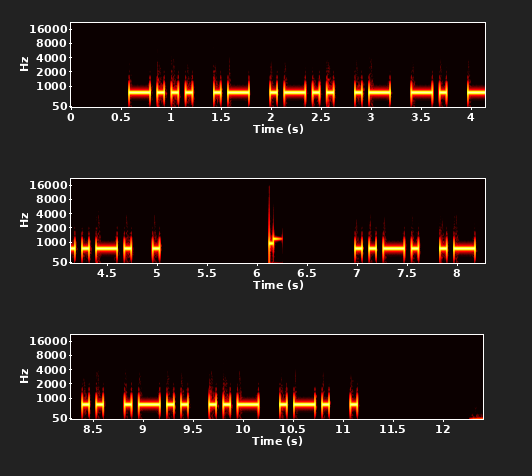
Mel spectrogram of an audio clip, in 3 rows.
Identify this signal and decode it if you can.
Morse code, heard as a keyed tone, about 17 wpm, 700 Hz. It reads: BALANCE FAILURE
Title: Sentences from Top 900 Words - New Word Drill - 17wpm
